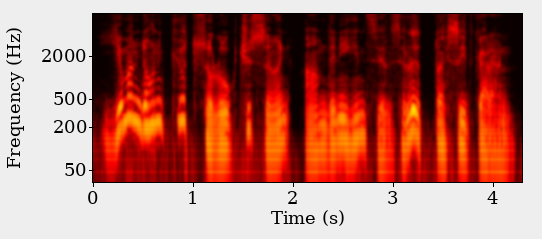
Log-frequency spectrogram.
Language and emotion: Kashmiri, happy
